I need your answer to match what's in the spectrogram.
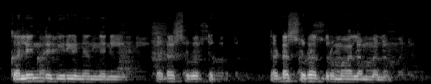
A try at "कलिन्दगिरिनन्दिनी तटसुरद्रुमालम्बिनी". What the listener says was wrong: तटस्सुर हो रहा है, तटस्सुर नहीं होगा, तटसुरद्रुमालंबिनी। देखो द्वित्व कहाँ करना है, गलत जगह कर रहे हो, स पे द्वित्व नहीं करना है ना, ये द पे द्वित्व जैसा कुछ करना है, द्वित्व नहीं करना है एग्जैक्टली, उठा के बोलना है। कलिंदगिरी नंदिनी तटसुरद्रुमालंबिनी, तटसुरद्रुमालंबिनी, सॉफ्टली आएगा तटसुर तक,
